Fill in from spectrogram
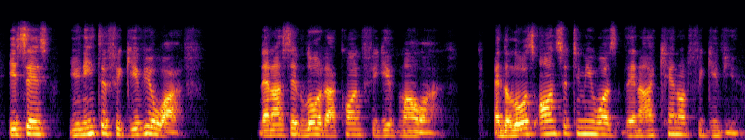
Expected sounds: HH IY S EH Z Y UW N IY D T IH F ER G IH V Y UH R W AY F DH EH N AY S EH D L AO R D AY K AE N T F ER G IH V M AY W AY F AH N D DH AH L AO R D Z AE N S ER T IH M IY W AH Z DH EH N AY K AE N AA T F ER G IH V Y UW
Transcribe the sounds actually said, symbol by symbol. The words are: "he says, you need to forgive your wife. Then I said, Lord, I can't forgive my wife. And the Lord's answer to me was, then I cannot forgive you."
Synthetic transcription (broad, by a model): HH IY S EH Z Y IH N IY D T IH F ER G IH V Y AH R W AY F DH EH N AY S EH D L AO R D AY K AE N T F ER G IH V M AY W AY F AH N DH AH L AO R D Z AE N S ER T IH M IY W AH Z DH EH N AY K AE N AA T F ER G IH V Y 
